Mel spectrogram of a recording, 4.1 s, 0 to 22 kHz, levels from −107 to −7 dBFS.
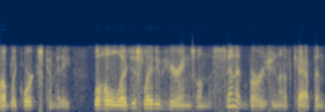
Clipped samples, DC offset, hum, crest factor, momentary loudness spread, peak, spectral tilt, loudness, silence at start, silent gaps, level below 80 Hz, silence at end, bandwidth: under 0.1%; under 0.1%; none; 20 dB; 10 LU; -6 dBFS; -8.5 dB/octave; -26 LUFS; 0 s; none; -64 dBFS; 0 s; 4.3 kHz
